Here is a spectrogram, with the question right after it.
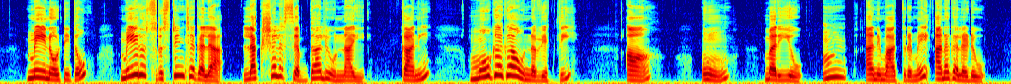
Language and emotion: Telugu, neutral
